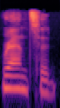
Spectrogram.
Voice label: "rancid", us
